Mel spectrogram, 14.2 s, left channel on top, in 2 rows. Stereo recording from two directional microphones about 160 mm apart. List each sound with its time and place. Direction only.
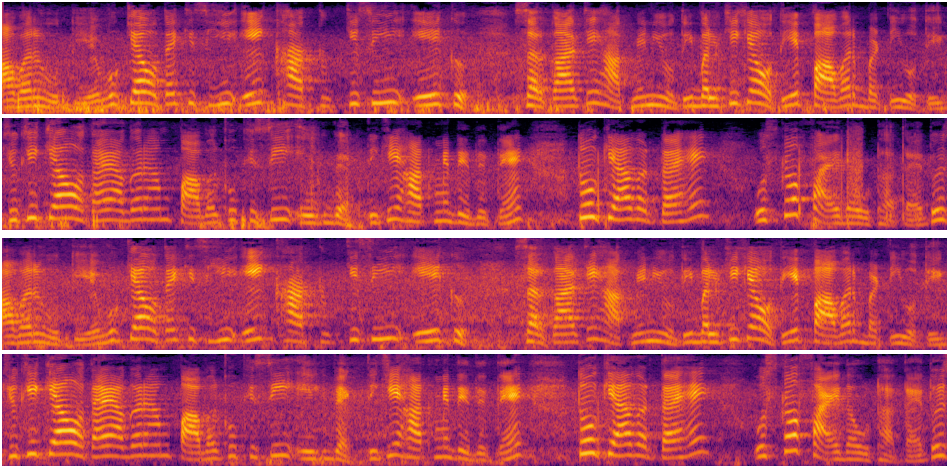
0.0 s a woman's voice: 35° left (ahead or behind)
6.9 s a woman's voice: 5° left (ahead or behind)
